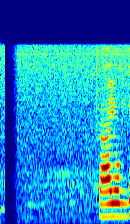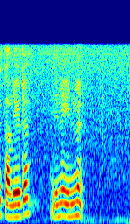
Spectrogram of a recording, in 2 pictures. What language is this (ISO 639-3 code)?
sin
